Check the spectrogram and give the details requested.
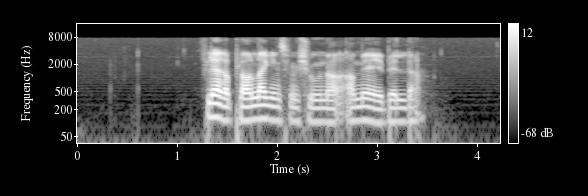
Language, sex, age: Norwegian, male, 25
